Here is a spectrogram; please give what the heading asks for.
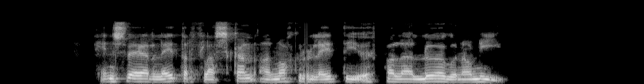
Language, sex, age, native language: Icelandic, male, 50-59, Icelandic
